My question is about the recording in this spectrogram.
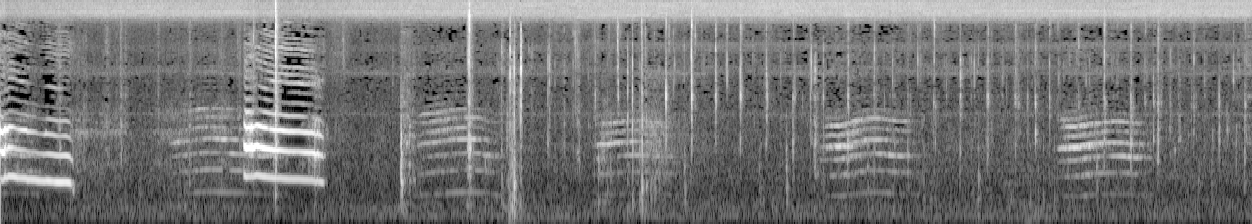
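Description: Domestic cat meowing repeatedly, each meow falling in pitch: two loud meows at the start and about two and a half seconds in, then fainter meows every two seconds or so.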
